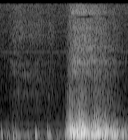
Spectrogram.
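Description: A breath drawn in during quiet prayerful meditation: a soft rush of air lasting about a second that follows a few faint low thumps, with no talk.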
